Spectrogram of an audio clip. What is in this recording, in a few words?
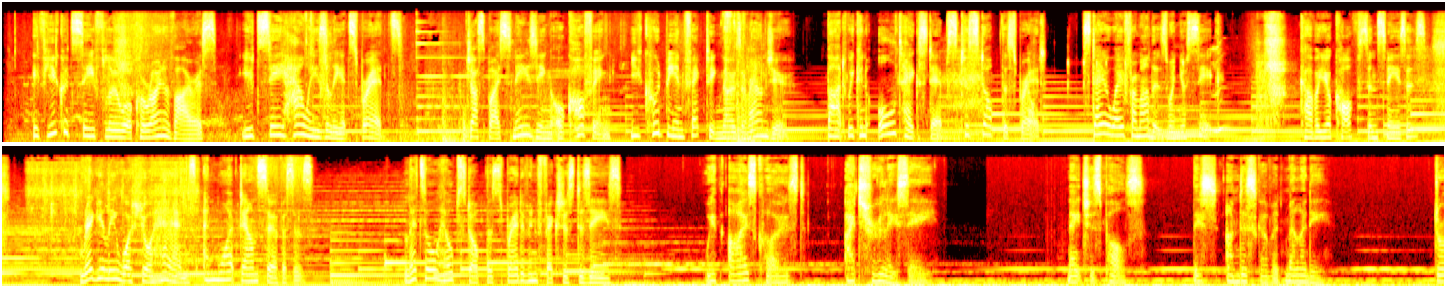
AU English TVCs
